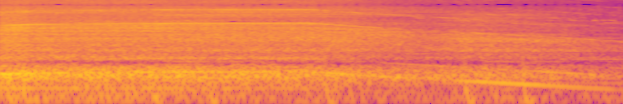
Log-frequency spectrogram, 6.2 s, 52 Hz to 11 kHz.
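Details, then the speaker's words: DeWalt D55146 air compressor, 1.6 hp motor: smooth high vacuum-cleaner whir with no pump thumping, then winds down; motor spins but pump not driven, owner suspects broken drive belt. "And it just sounds like a vacuum cleaner. It's not actually engaging the compressor itself. So that's why I think it is the actual belt."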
